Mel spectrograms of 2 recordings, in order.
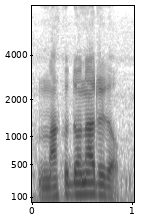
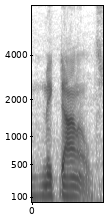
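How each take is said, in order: First: It is said in a Japanese accent. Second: It is said in a plain English accent.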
